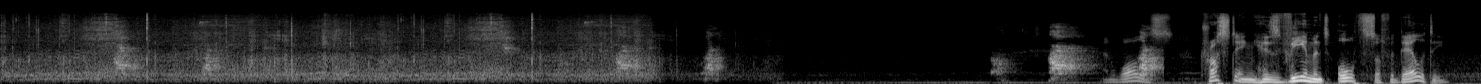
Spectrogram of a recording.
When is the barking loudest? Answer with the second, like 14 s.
11 s.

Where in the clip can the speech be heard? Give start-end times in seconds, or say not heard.
11.1-14.5.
